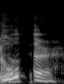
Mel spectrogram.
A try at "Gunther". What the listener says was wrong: But it says with the ER. No, you gotta say it with an A, buddy. It's like you write it out like Google says it, like the how you pronounce each syllable.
